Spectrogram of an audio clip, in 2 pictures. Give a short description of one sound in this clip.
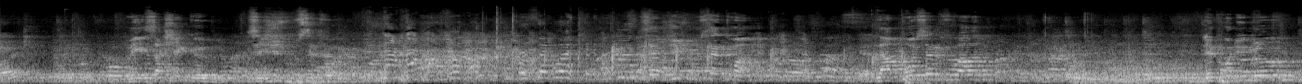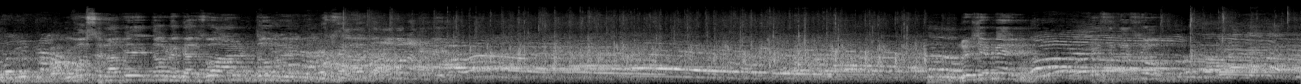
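A middle-aged man speaks with animation into a microphone, heard over loudspeakers in an echoing hall.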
